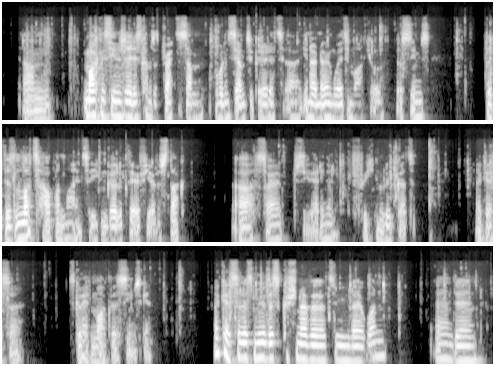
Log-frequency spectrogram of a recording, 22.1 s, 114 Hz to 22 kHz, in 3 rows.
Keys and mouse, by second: 5.4-7.0 middle drag, 7.4 u, 9.7 ctrl+r, 11.6 click, 12.5 ctrl+z, 13.2 ctrl+e, 14.7 ctrl+e, 16.2 Tab, 17.1 Tab, 17.3 a, 18.3 m, 19.2 Tab, 19.8 m, 20.8 2, 21.2 1.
